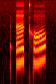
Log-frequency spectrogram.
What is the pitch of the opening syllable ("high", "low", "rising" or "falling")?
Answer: rising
